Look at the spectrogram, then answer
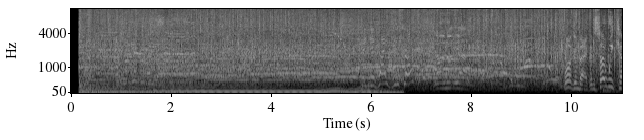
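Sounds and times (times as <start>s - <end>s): television theme music chord: 0.2s - 3.6s.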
